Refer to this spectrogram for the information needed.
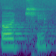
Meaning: spirit
- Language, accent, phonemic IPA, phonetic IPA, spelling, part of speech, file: Armenian, Eastern Armenian, /voˈkʰi/, [vokʰí], ոգի, noun, Hy-ոգի.ogg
